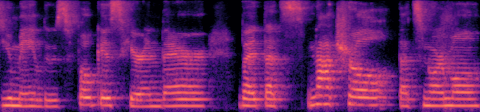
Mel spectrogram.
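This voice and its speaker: Someone talks in a normal speaking voice at a fairly slow pace, keeping the intonation fairly even. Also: woman. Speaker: research assistant and meditation instructor. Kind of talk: guided meditation.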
